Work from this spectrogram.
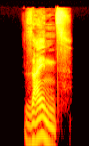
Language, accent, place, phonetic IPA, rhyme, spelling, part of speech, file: German, Germany, Berlin, [zaɪ̯ns], -aɪ̯ns, Seins, noun, De-Seins.ogg
- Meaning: genitive of Sein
